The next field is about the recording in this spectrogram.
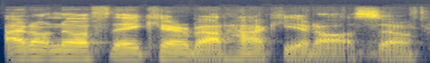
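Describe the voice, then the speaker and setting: A man's voice: medium pitch, steady tone, fast talker, gravelly, breathy edge. A man co-hosting a podcast, upbeat and joking, swearing casually as he introduces the guest. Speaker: podcast co-host. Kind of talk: casual chat.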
